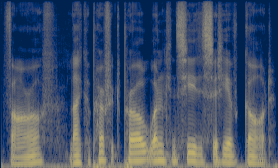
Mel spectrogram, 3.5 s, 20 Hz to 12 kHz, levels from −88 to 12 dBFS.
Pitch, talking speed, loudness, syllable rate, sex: 105 Hz, 225 wpm, -19 LUFS, 4.8 syllables/s, male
